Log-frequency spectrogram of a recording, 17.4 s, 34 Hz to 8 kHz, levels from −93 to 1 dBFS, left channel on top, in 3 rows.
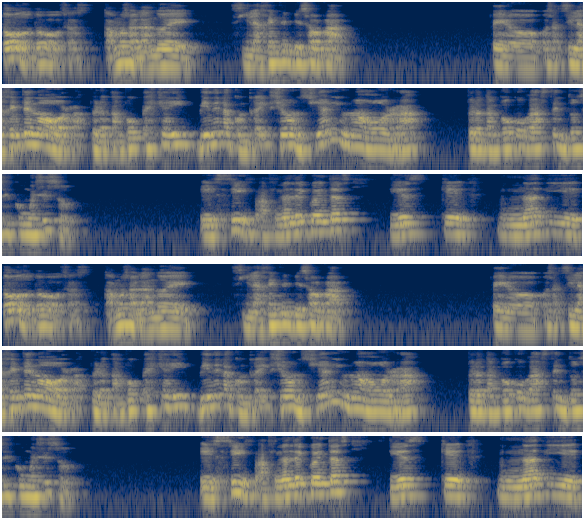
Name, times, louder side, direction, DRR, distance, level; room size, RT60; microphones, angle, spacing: voice 1, 0.0-1.9 2.3-3.4 4.9-10.0 10.5-12.3, left 1 dB, 80° left, 1.2 m, -28 dB
voice 2, 13.6-15.1 15.5-17.4, right 4 dB, 75° right, 0.4 m, -28 dB
2.2 x 2.1 x 2.8 m
head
